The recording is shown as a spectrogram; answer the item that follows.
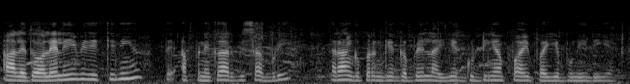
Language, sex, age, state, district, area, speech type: Dogri, female, 60+, Jammu and Kashmir, Samba, urban, spontaneous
